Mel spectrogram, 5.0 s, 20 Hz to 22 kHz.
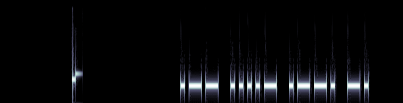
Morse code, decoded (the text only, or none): W4PN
